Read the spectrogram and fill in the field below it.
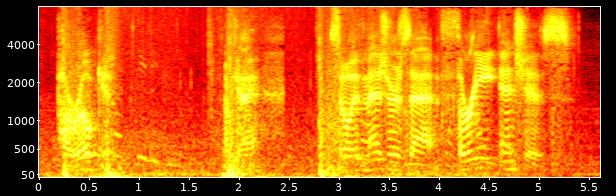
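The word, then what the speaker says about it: פרוכת: So in Hebrew, it's known as the parokhet, which is spelled Parochet, and it's pronounced Parochet.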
